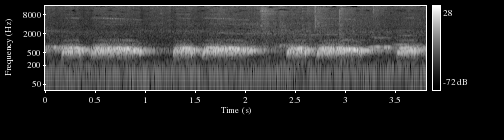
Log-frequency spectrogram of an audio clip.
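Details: Low, rounded cooing from a Spotted dove of Cà Mau with the thổ cọp style of voice, described as huge and pigeon-like; four drawn-out coos of similar pitch follow each other closely.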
